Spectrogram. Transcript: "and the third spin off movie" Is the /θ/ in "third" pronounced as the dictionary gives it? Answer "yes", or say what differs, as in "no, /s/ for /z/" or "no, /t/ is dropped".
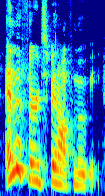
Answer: yes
